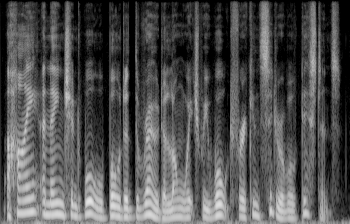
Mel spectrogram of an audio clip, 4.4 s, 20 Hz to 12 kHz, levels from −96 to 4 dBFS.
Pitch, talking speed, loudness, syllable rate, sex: 145 Hz, 220 wpm, -17 LUFS, 6.5 syllables/s, male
